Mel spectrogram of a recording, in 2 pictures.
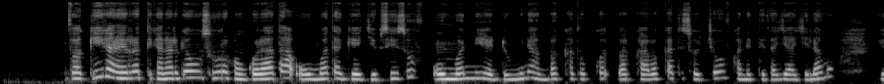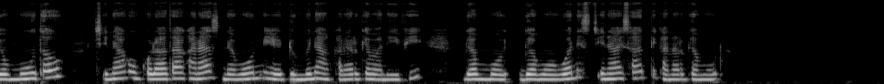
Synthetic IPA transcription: bɐkːiːkɐnɐɪrːɐt̪ːɪkɐnɐɾɡɐmʊsuːɾɐkɔŋkɔlaːt̪aːʔuːmːɐt̪ɐɡe̞ːd͡ʒːɪbsiːsuːfuːmːɐnːɪhɛd̪ːʊmːɪnaːnbɐkːɐt̪ɔkːɔbɐkːaːbɐkːɐt̪ːɪ̥sɔt͡ʃːuːfkɐnɪt̪ːɪt̪ɐd͡ʒaːd͡ʒɪlɐmʊjɔmːuːt̪ɐʔʊ | t͡ʃʼɪnaːkɔŋkɔlaːt̪aːkɐnaːsnɐmo̞ːnːɪhɛd̪ːʊmːɪnaːŋkɐnɐɾɡɐmɐniːfɪ | ɡɐmoːwːɐnɪst͡ʃʼɪnaːɪsaːt̪ːɪkɐnɐɾɡɐmuːᶑɐ̥

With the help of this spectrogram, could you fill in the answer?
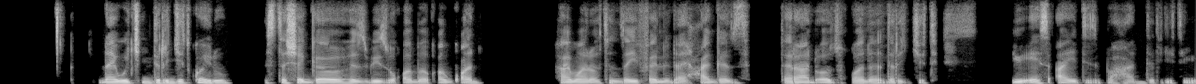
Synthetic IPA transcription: najwʊt͡ʃʼːid̪ɨɾɨd͡ʒːɪt̪kʰo̞jnu | zɨt̪ʰɐʃɛɡɐɾuɦɨzbizɨ̰xʼɐmɐkʼɐŋkʷʼan | hajmano̞t̪ʰɨnzɐjfɐlːɨnʔa̰jħa̰ɡɐz | t̪ʰɐɾad̪ʔozɨxo̞nɐ̰d̪ɨɾɨd͡ʒːɪt̪ | juʔesa̰jd̪izɨbahald̪ɨɾɨd͡ʒːɨt̪ʰɨ̰jːu

